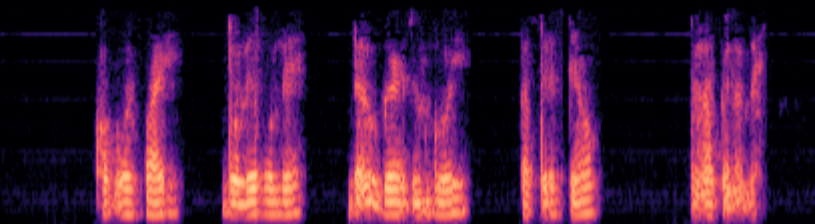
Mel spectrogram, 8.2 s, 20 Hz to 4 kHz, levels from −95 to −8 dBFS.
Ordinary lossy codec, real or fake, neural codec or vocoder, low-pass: MP3, 24 kbps; fake; vocoder, 22.05 kHz, 80 mel bands, HiFi-GAN; 3.6 kHz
